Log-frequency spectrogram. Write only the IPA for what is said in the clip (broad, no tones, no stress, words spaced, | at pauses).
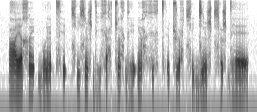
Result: ʕɛ χẽʔbo ɾɛ̃ʔt͡sʰɪʔ t͡ɕʰiɕɛ̃ʂdʱi xɪħʈ͡ʂə̃ħɡʱe ʔẽħxɪx t͡sʼɪʈ͡ʂyħt͡ɕʰɪ d͡ʑẽʂt͡ɕʰəʂ dʱɛ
